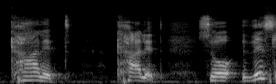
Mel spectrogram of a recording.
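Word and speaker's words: خالد: So for example, Khalid, they say Khalid.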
